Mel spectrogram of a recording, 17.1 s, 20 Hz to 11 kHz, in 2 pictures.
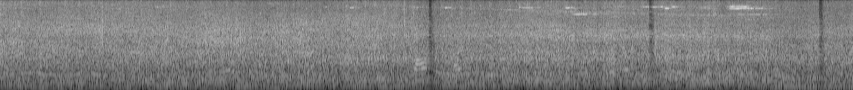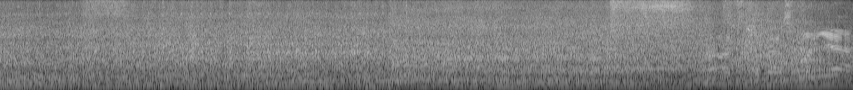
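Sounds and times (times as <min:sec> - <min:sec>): diesel bus engines idling: 0:00.0 - 0:17.0.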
